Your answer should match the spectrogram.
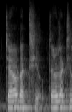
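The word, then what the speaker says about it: pterodactyl: সাম, এখানে এলটাও সাইলেন্ট থাকবে, পিটাও সাইলেন্ট থাকবে, এর আগে আমরা এটা দেখছি। সাইকোলজি। টেরোডাকটিল বলতে কি একটা প্রাচীন রেপটাইলের কথা বলা হয়েছে।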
